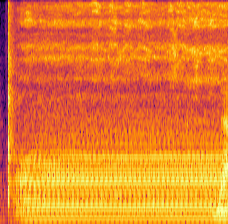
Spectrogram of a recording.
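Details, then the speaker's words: A portable nebulizer compressor switched on for sinus cleansing with a diluted hydrogen peroxide solution through a mask: a click, then a loud, steady mechanical hum and buzz with hiss. "now what we're going to do is we're going to turn this on and you should see mist coming out of the"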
